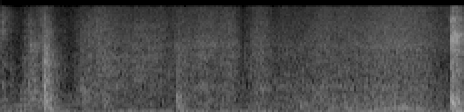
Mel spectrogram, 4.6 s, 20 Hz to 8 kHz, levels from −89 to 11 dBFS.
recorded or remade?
recorded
